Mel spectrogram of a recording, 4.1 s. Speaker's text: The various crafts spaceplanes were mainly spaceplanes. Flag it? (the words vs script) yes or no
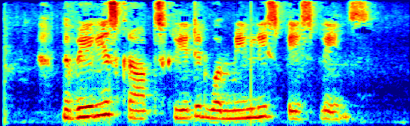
yes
